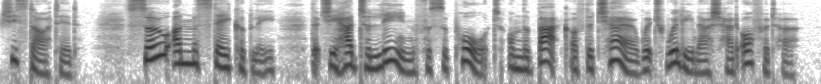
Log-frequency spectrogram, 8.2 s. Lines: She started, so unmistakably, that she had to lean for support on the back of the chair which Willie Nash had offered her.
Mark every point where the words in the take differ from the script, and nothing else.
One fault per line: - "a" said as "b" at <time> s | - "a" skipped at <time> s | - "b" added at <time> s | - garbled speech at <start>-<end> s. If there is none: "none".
none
